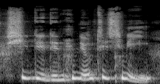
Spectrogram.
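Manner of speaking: high, drawn-out mock whine; whiny. Mocking the film's lovesick apprentice, whiny. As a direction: whinge it slowly up high like a sulky apprentice.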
